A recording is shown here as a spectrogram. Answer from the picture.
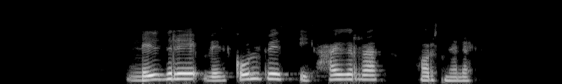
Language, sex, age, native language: Icelandic, female, 30-39, Icelandic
